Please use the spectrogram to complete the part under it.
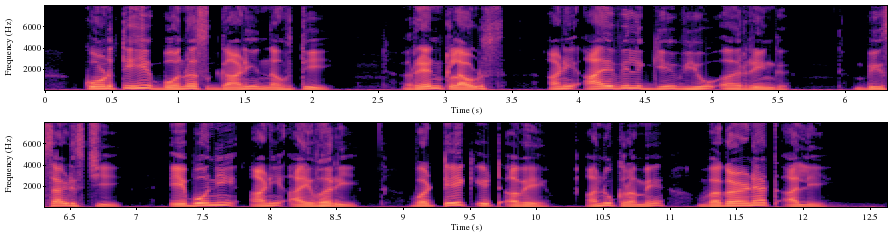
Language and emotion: Marathi, neutral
